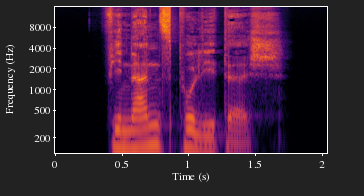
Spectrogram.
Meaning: fiscal
- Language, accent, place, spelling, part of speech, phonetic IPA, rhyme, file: German, Germany, Berlin, finanzpolitisch, adjective, [fiˈnant͡spoˌliːtɪʃ], -ant͡spoliːtɪʃ, De-finanzpolitisch.ogg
